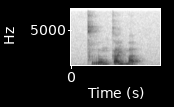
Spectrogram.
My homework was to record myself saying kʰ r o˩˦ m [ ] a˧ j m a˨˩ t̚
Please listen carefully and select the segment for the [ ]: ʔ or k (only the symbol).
k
